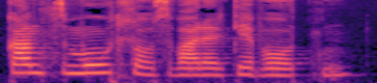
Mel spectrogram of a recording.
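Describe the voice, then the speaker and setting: A woman calmly narrating a children's story. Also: medium pitch, moderate pace.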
